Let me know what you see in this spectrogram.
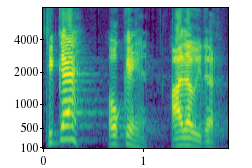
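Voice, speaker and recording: A man's voice: on the high side, very animated, normal speed, sharp tone. A man teaching a maths lesson, working through a problem step by step and asking his students question after question. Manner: explains step by step, often quizzing students with rhetorical questions.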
